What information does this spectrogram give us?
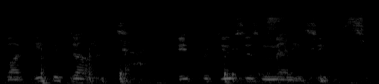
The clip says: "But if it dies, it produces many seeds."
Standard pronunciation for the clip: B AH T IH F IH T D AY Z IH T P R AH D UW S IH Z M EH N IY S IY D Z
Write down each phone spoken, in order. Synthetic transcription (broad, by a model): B AH T IH F IH T D AY Z IH T P R AH D UW S IH Z M EH N IY S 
